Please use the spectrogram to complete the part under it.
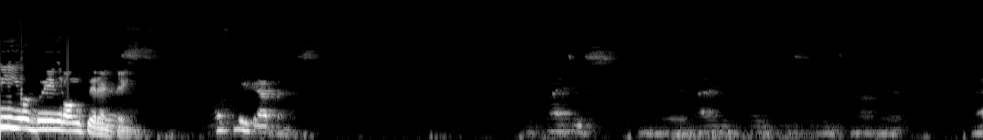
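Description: A middle-aged man speaks calmly and close up, with pauses.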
